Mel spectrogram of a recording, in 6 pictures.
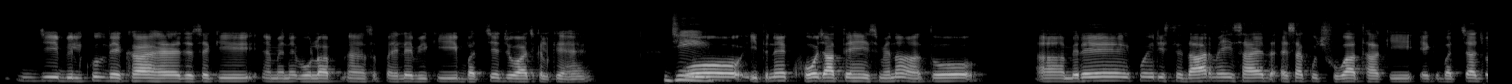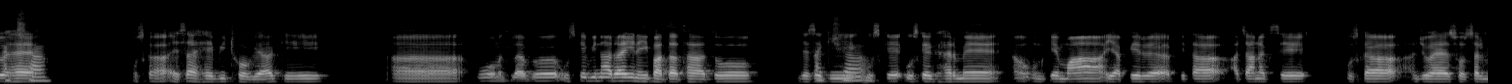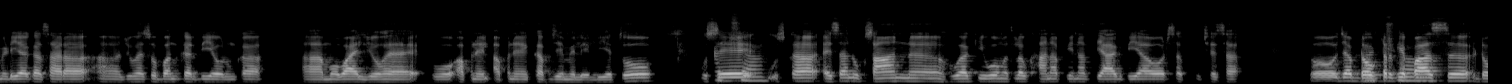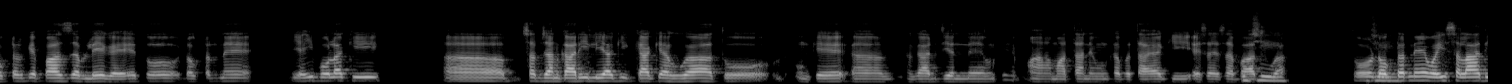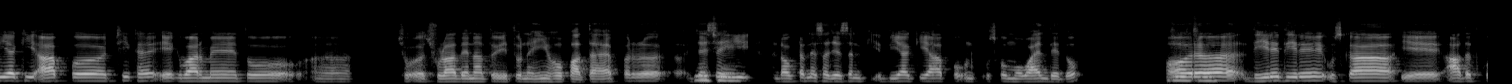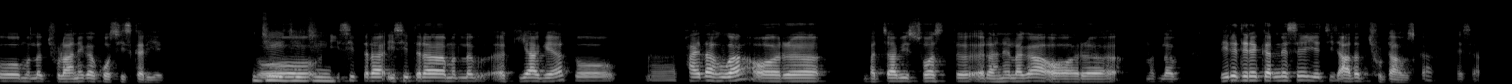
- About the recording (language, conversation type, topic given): Hindi, unstructured, आपके जीवन में सोशल मीडिया ने क्या बदलाव लाए हैं?
- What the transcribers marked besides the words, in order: in English: "हैबिट"; in English: "गार्डियन"; in English: "सजेशन"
